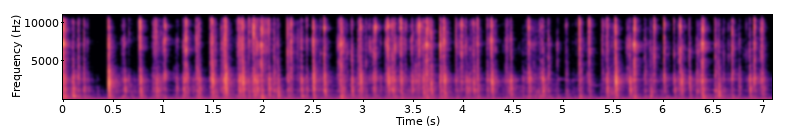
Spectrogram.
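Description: Long pink acrylic nails type on a backlit plastic mechanical keyboard with round plastic keycaps, producing a steady stream of quick, bright clicks and clacks. Each keystroke is short and sharp with almost no ring, over a faint low hum.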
